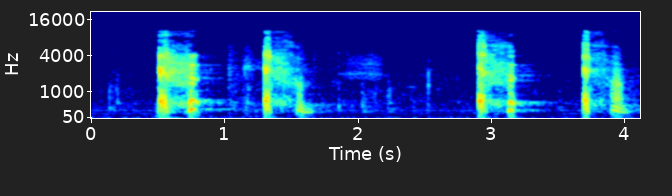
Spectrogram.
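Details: A woman has a coughing fit during a campaign speech in Iowa and loses her voice: four harsh, paired coughs in quick succession with no speech between.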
